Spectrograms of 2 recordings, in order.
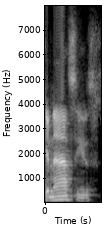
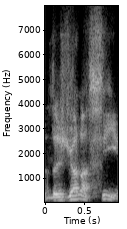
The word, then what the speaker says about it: Genasi: They're called Ganassis or Genassis, depending on their pronunciation. And she seems to be of the water elemental type. Okay. The Genasi, as I recall.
